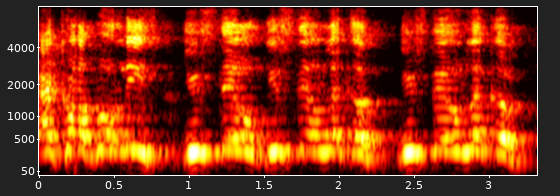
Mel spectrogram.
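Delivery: high, loud accusing store clerk; angry counter man. Retold or imitated. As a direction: call them out like a furious clerk.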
